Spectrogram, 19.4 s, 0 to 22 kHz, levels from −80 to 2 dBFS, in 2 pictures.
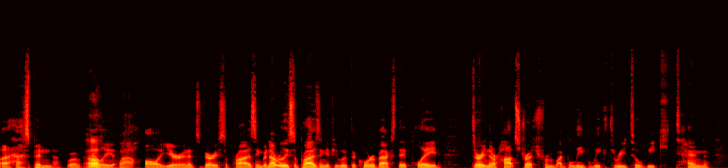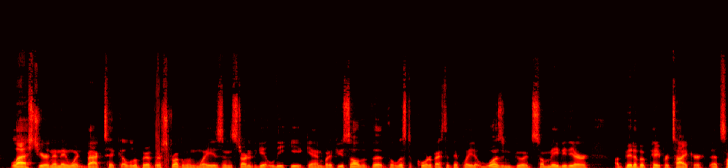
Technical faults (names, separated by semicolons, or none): loose connector crackle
